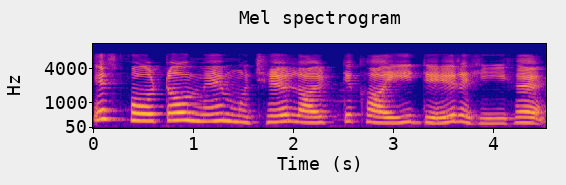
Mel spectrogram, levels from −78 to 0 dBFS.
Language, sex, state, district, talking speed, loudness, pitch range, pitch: Hindi, female, Madhya Pradesh, Katni, 120 wpm, -16 LUFS, 220-285 Hz, 245 Hz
